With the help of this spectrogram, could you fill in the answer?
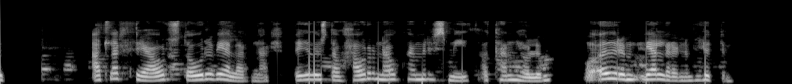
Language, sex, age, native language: Icelandic, female, 30-39, Icelandic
